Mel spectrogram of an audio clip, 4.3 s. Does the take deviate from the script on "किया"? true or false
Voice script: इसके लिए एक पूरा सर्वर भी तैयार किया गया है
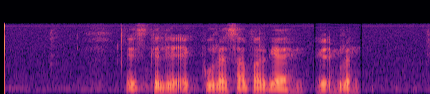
true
